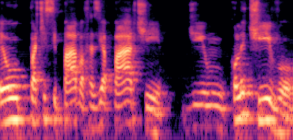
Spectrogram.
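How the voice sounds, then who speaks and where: A man with an Italian accent speaks in a bright, sharp tone with lively intonation. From Italy, near Milan. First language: Italian (speaking Portuguese). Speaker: teacher. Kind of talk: panel discussion.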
